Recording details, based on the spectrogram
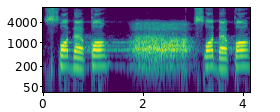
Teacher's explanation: صاد کے اندر جو سیٹی کی آواز ہے یہ اس کی خوبی ہے، اور اس کا پر پڑھنا اس کی خوبی ہے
